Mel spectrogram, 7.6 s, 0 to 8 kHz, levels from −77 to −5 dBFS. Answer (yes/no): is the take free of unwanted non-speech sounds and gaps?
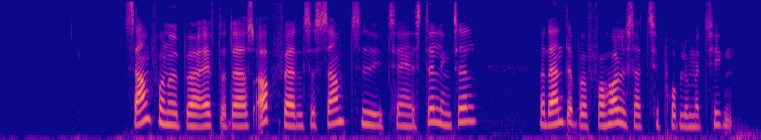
yes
